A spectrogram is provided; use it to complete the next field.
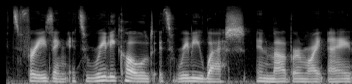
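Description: A woman with an Irish accent talks fairly quickly in a very deep, low voice with monotone, flat intonation. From Ireland. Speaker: podcast co-host, teacher. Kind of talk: casual chat. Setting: recording in a room at home.

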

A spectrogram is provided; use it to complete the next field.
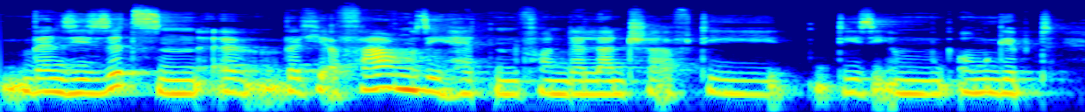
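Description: The speaker, somewhat breathy, goes at a fairly slow pace with hardly any pauses and fairly even intonation. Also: woman, fairly low pitch for a woman. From Spain, Barcelona (German parents). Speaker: landscape architect. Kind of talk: interview. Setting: studio. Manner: halting, searching for words.

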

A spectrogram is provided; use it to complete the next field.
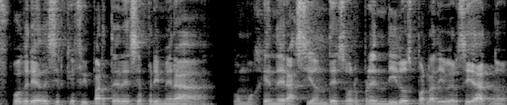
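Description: A man talks at a fairly quick pace with hardly any pauses. His tone is dark and mellow. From Mixteca region, Oaxaca, Mexico. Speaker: mezcal selector and distiller. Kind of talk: interview.

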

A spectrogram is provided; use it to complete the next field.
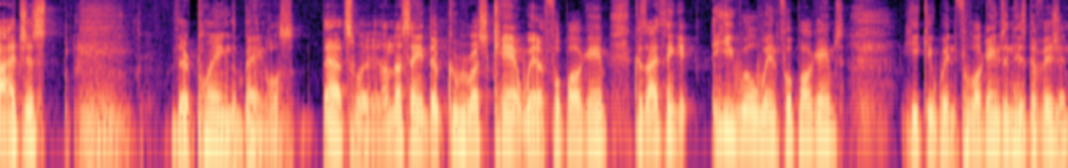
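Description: A man with a dark, mellow tone and medium pitch speaks at a fairly quick pace on a very clean recording with a silent background. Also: ordinary pitch variation. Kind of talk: casual banter about fantasy football.

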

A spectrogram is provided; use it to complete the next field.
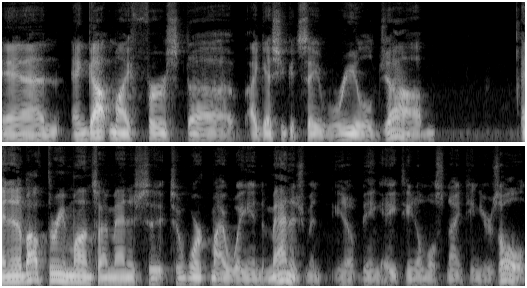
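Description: A man speaks in a normal speaking voice at fairly low pitch and moderate pace. His pitch variation is ordinary, while his loudness swings widely. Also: quiet background. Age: 40s. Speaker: podcast host. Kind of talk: solo monologue. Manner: casual, with frequent fillers and repetitions.

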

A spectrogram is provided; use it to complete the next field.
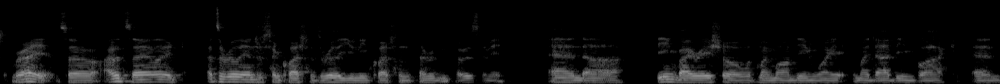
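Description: A man speaks with an American accent in a normal speaking voice, pitched fairly low. His pace is fairly quick and his intonation fairly even. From Virginia. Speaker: activist and law student. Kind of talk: casual interview.

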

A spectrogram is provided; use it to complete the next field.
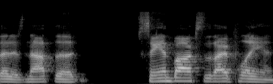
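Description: A man with a Midwestern American accent, bright and sharp in tone, against a quiet background. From US Midwest, small town. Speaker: part-time CFO for law firms. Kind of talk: podcast interview.

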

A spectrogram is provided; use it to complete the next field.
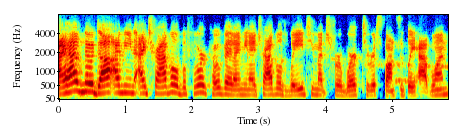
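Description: A fairly quick delivery in a Chicago accent, with lively intonation, big swings in loudness and hardly any pauses. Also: woman, medium pitch for a woman. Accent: Chicago American English. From US Midwest (Chicago). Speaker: sales executive. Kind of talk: interview.

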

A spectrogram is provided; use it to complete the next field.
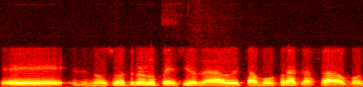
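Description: A man's unremarkable speaking voice at medium pitch and a fairly slow pace. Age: 60s. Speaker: caller, retiring doctor. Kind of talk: call-in complaint.

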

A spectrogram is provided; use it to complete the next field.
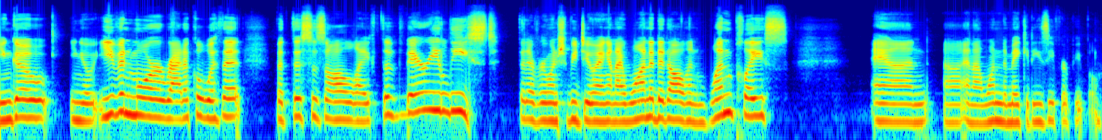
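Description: A woman with an American accent and an unremarkable speaking voice, fairly high in pitch with ordinary pitch variation, at a fairly quick pace, on a very clean recording with a silent background. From US South, Texas and Nashville. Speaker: punk band vocalist and author. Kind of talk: casual interview.

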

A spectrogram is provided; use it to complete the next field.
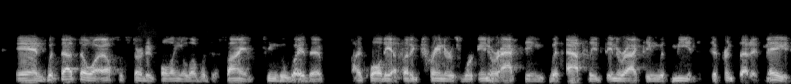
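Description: A man with an American accent at a very fast pace, hardly any pauses between words. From Wisconsin, US Midwest. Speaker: fitness coach and business coach. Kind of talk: podcast interview.

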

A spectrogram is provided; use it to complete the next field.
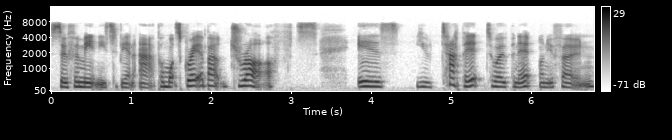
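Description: At a fairly slow pace, a woman with a fairly high pitch speaks with ordinary pitch variation. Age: 40s. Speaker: teacher educator and podcaster. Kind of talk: interview.

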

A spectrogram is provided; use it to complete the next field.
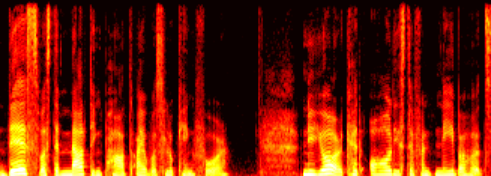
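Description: A woman with a German accent speaks fairly slowly at a medium pitch, her intonation flat and monotone. The recording is very clean and dry, close with no echo and a silent background. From Austria. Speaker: podcast host. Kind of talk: scripted narration.

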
